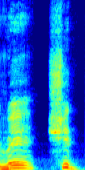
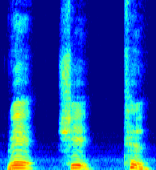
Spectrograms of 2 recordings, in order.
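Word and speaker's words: רֵאשִׁית: 레쉬 또는 레쉬트 센 은 아니에요. 레쉬트 트가 이게 좀 들락말락 이런 거를 이 소리를 갖다 각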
